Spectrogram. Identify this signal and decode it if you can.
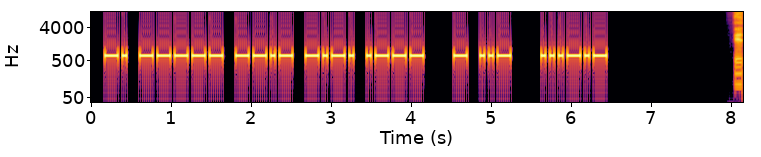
Morse code, heard as a keyed tone, about 22 wpm, 700 Hz. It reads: N0QCJ TU <SK>
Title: Practice QSO - Exchange 4 - Ending - 22wpm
